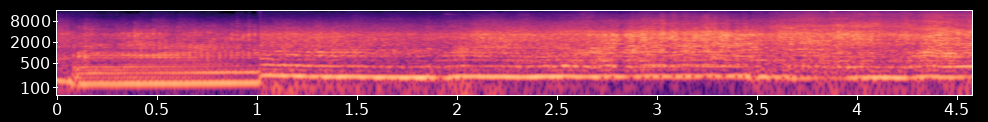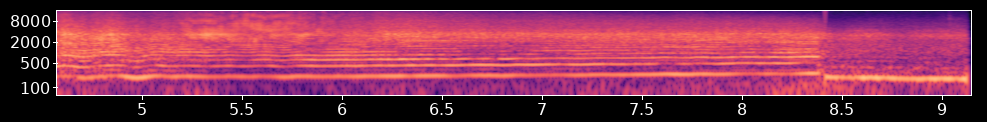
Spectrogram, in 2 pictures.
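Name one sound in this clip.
A second rally car engine roars as it accelerates past.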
